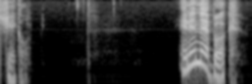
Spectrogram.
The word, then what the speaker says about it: Jekyll: Yes, it's pronounced Jekyll.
